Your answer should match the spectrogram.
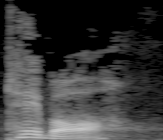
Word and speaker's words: tebah: And the Hebrew word for ark is pronounced tebah, meaning a box.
